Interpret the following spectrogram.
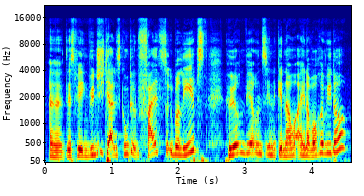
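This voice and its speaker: Man, podcast co-host, gravelly, ironic banter. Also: high voice, animated, quick pace. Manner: dry, ironic, laughs between points. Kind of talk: casual chat.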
